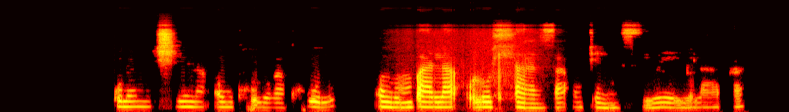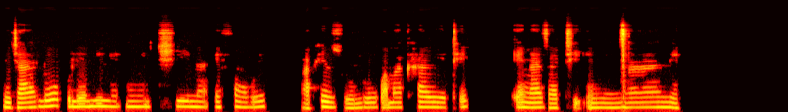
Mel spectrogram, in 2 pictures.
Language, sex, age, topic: North Ndebele, female, 25-35, health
